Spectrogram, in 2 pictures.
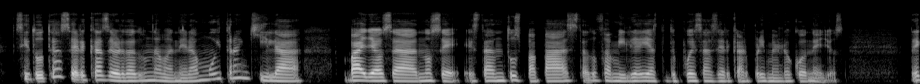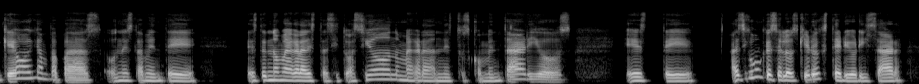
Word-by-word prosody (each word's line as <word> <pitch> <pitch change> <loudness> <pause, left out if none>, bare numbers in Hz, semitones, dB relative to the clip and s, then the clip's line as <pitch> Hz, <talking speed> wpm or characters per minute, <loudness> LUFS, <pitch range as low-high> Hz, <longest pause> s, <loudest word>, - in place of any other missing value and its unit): si - - -3
tú - - +2
te - - -4
acercas 210 - +1
de 185 - +4
verdad 165 -1 +3
de - - -3
una 180 -1 -2
manera 155 +1 -2
muy 235 +7 -4
tranquila. 175 - 0 0.4
Vaya, 175 -2 +7
o - - +1
sea, 155 -2 +3
no 170 +2 0
sé. 155 -5 -1
Están 170 +2 -2
tus 190 0 -2
papás, 155 +1 0
está 170 - -6
tu - - -4
familia 165 -2 -1
y 165 - +3
hasta 155 0 -5
te 155 - -6
puedes 165 +2 -1
acercar 150 -1 -4
primero 150 -1 -4
con 150 -2 -3
ellos. - - -8 0.7
De 190 - -1
que: - - +4
"Oigan, 280 -2 -1
papás, 100 - 0
honestamente, 165 -2 -1 0.5
este, 180 +2 -1
no 195 0 +3
me 190 - +4
agrada 175 -1 +6
esta 170 +1 -3
situación, 220 +9 -2
no 220 - -4
me 200 -3 0
agradan 165 -1 -1
estos 170 +2 -8
comentarios", 120 -9 0 0.5
este, 165 -2 0 0.3
así 210 +3 0
como 330 +3 -1
que 280 - +3
se 200 - +1
los 180 -1 +4
quiero - - +2
exteriorizar. 160 - +2
165 Hz, 175 wpm, -21 LUFS, 155-180 Hz, 0.7 s, Vaya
